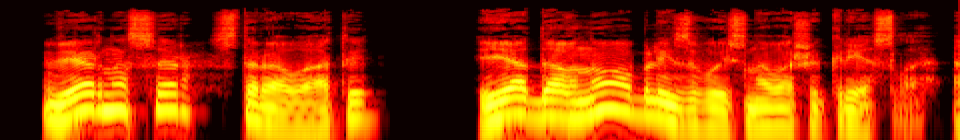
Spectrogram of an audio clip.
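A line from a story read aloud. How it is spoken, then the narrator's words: Plain. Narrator (Russian): ответил Холден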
